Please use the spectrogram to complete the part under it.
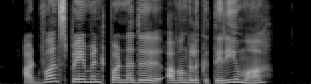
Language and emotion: Tamil, sad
